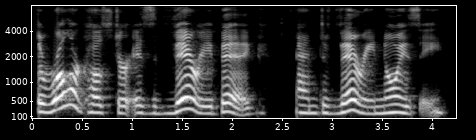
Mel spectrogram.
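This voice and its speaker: A woman reading a children's storybook aloud, expressively and with deliberate emphasis for young listeners. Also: mid-range voice, animated, a bit bright. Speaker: children's read-aloud narrator.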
